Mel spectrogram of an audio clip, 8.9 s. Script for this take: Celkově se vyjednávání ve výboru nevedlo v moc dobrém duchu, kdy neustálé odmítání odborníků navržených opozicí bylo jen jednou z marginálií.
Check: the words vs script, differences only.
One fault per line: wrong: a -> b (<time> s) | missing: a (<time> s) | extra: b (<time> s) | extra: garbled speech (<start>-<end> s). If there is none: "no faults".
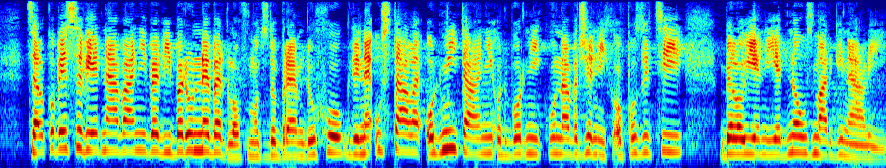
no faults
